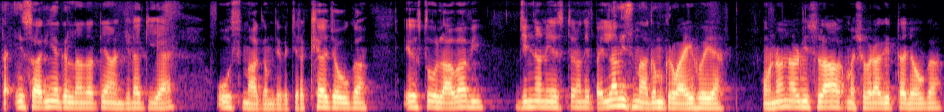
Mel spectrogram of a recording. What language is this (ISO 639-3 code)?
pan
